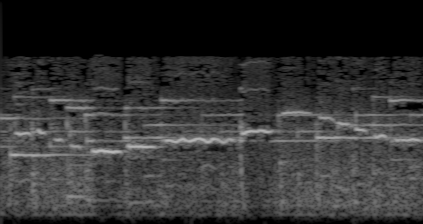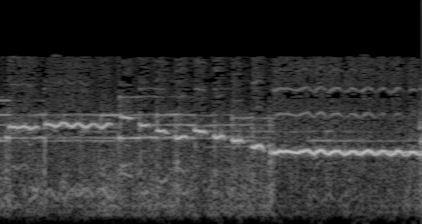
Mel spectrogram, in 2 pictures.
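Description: A musical box playing its tune: a simple melody of high, bell-like notes, some held with a wavering pitch, the longest near the end.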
